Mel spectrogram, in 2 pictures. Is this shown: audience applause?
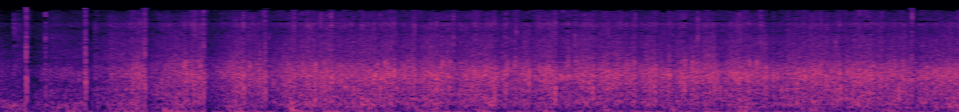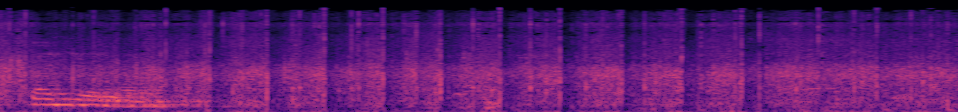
yes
